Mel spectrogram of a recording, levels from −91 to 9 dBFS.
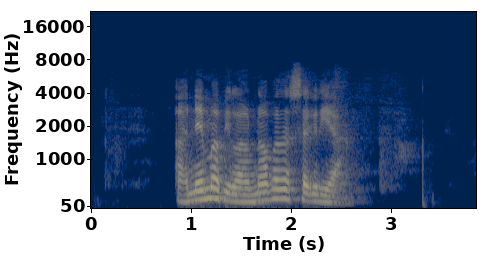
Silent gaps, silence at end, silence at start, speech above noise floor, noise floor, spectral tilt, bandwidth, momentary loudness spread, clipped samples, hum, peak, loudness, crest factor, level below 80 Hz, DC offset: none; 1.25 s; 0.85 s; 46 dB; -76 dBFS; -5 dB/octave; 7.4 kHz; 13 LU; under 0.1%; none; -14 dBFS; -31 LUFS; 18 dB; -72 dBFS; under 0.1%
